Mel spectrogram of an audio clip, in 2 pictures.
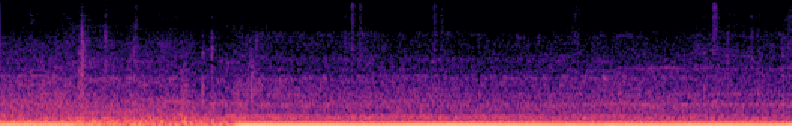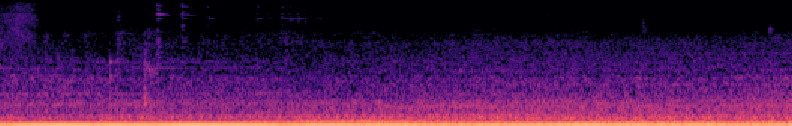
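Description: Scania truck's diesel engine running under way, heard inside the cab as a steady low rumble that steps up louder about one and a half seconds in and then holds.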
